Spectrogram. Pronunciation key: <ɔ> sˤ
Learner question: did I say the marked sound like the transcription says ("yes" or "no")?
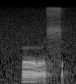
no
